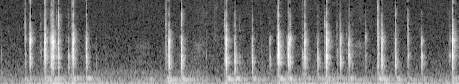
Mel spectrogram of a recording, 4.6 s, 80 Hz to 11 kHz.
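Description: Rapid typing with long painted nails and fingertips on an Epomaker TH40, a small backlit 44-key mechanical keyboard with an ABS plastic case, PC plate and pink and white keycaps. About twenty short, bright, clicky clacks come in quick bursts with a brief pause near the middle. There is little low end and no ring after each press.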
